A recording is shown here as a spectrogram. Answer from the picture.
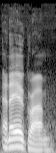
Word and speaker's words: Enneagram: It's a tool called the Enneagram, although really it should be pronounced Enneagram, but it just feels too weird saying that.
